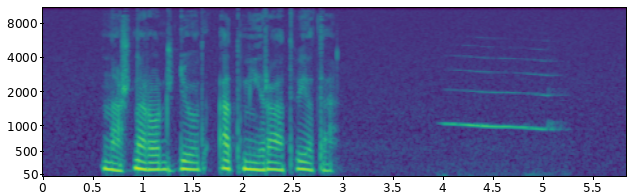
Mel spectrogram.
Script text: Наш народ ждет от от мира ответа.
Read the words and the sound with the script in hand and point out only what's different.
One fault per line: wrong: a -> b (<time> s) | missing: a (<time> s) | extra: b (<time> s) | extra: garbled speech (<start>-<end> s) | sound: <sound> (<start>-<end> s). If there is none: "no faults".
missing: от (2.0 s)
sound: squeak (3.9-5.3 s)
